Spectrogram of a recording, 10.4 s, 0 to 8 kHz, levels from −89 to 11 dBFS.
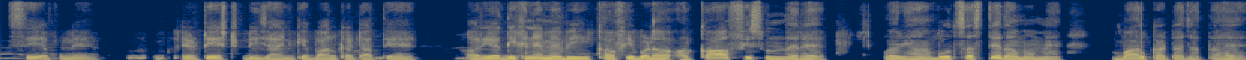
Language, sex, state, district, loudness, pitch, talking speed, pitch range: Hindi, male, Bihar, Lakhisarai, -16 LUFS, 145 Hz, 175 wpm, 135-155 Hz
